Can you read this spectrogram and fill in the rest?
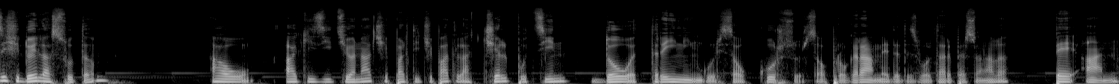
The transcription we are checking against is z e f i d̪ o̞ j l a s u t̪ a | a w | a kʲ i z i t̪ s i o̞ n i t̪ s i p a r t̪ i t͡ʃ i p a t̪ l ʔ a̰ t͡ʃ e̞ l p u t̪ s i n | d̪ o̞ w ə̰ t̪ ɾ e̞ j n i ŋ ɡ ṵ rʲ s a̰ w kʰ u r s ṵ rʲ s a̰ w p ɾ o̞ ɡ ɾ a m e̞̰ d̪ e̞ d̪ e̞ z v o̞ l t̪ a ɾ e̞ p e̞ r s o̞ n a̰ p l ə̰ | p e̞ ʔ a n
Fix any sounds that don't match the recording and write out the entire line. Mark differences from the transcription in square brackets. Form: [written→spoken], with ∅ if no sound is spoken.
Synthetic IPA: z e [f→ʃ] i d̪ o̞ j l a s u t̪ [a→ə] | a w | a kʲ i z i t̪ s i o̞ n [i→a] t̪ [s→ʃ] i p a r t̪ i t͡ʃ i p a t̪ l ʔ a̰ t͡ʃ e̞ l p u t̪ s i n | d̪ o̞ w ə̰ t̪ ɾ e̞ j n i ŋ ɡ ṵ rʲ s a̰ w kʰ u r s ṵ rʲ s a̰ w p ɾ o̞ ɡ ɾ a m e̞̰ d̪ e̞ d̪ e̞ z v o̞ l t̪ a ɾ e̞ p e̞ r s o̞ n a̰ [p→∅] l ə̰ | p e̞ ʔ a n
